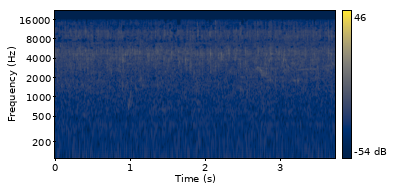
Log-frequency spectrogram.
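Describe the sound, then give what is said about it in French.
Water flowing in a fountain, a continuous splashing rush with a bright, hissy texture, steady and fairly soft throughout with no voices. “Ne serait-ce pas de l'eau Une fontaine, oui. Une fontaine.”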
